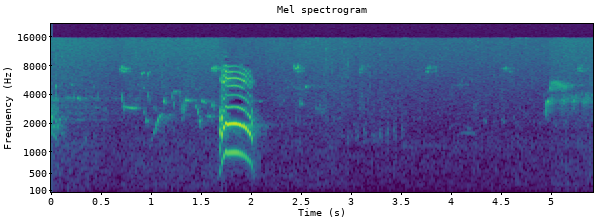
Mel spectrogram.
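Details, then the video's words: California quail producing one strong, downward-curving call with many stacked overtones, preceded by soft scattered twitters and followed by quiet background chirps and a brief hiss-like sound. "California Quail | کیلیفورنیا بٹیر | Qauil Sounds"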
